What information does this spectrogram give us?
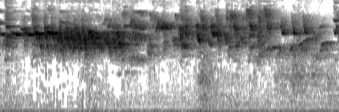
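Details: Lined seedeaters kept as pets in a singing contest: a loud, high, buzzy warble opening the passage, then a stream of quick repeated chattering notes, roughly three to four per second, fading toward the end.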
